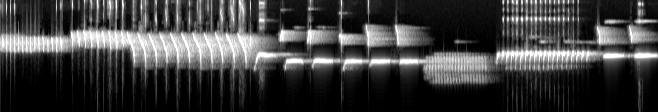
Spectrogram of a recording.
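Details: Canary training song to excite young canaries: high rolling trills, then a row of short whistled notes repeated evenly, a low buzzy tour, and a closing fast trill.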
